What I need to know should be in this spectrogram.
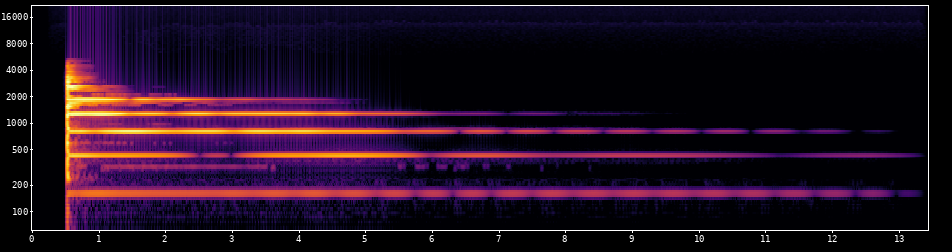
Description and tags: Bell sound. Pitchshifted wine glass tap. Recorded onto HI-MD with an AT822 mic and processed.
bell, bong, chime, hit, meditation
